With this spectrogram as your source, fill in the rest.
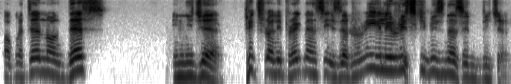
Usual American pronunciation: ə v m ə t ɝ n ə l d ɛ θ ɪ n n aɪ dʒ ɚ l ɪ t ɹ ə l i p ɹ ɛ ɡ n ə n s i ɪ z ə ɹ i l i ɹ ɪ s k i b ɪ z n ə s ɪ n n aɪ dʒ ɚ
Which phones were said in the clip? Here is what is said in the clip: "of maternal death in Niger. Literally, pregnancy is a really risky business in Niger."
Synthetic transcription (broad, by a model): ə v m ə t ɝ n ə l d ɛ s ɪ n n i dʒ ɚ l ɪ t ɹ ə l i p ɹ ɛ ɡ n ə n s i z ə ɹ i l i ɹ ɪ s k i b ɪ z n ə s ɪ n n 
